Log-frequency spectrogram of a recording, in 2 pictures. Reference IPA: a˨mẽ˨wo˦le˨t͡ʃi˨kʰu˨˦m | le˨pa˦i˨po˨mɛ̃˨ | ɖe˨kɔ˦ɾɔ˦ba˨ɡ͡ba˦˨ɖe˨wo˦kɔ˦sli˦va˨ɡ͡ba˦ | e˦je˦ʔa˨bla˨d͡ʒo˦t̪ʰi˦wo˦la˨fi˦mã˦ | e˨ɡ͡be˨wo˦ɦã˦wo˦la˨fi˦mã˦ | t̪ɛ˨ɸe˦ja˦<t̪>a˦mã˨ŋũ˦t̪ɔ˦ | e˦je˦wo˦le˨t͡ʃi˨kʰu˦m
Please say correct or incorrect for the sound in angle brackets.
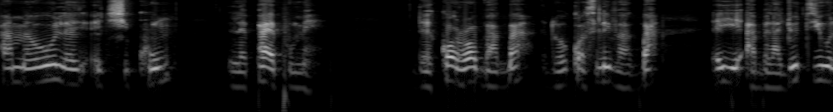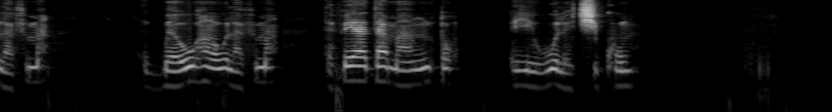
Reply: incorrect: d̪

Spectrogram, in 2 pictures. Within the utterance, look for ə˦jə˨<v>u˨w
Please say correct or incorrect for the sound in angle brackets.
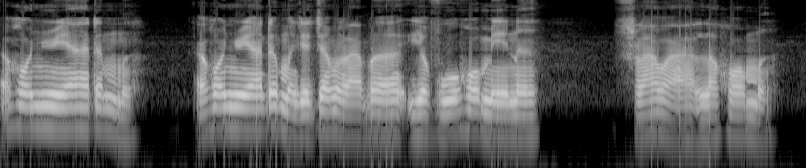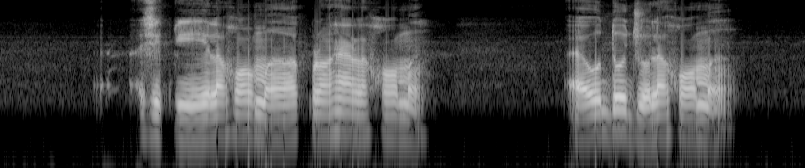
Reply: correct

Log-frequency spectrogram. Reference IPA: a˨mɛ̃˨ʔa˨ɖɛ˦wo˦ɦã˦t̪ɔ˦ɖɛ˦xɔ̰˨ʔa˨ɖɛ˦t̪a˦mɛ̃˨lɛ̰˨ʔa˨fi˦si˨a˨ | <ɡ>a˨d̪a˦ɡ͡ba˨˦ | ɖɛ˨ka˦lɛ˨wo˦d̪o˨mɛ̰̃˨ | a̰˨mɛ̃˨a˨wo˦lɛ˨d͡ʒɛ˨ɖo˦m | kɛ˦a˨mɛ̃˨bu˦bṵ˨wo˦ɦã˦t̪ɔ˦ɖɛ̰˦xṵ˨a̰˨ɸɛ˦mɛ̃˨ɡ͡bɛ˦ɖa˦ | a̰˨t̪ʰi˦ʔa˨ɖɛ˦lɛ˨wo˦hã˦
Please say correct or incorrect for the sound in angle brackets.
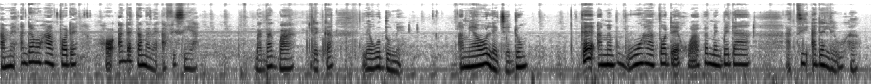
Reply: incorrect: ɡ͡b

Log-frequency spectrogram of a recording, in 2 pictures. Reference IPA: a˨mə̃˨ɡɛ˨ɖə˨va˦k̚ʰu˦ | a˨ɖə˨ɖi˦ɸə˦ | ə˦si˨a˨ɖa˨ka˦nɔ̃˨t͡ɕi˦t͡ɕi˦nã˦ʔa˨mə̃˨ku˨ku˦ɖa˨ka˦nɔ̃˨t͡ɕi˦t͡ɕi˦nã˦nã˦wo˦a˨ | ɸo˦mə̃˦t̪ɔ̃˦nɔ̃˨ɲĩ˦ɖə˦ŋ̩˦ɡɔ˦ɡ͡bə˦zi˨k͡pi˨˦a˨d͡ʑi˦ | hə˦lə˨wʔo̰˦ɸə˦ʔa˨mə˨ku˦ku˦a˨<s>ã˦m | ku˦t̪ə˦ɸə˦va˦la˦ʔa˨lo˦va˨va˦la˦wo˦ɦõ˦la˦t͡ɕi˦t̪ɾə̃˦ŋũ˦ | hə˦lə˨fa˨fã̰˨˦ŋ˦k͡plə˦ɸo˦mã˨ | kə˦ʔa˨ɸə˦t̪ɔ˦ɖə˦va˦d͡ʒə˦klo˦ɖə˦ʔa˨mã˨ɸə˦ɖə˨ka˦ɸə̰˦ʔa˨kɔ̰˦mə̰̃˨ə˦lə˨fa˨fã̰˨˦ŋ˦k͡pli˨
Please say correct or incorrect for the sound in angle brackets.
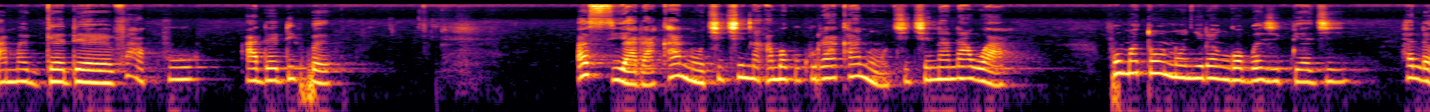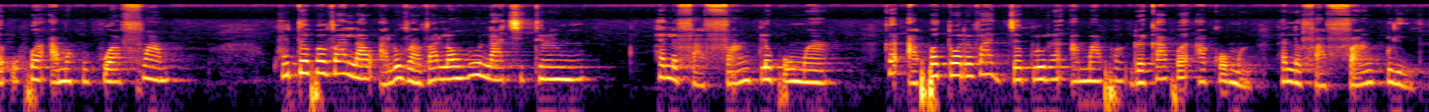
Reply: incorrect: f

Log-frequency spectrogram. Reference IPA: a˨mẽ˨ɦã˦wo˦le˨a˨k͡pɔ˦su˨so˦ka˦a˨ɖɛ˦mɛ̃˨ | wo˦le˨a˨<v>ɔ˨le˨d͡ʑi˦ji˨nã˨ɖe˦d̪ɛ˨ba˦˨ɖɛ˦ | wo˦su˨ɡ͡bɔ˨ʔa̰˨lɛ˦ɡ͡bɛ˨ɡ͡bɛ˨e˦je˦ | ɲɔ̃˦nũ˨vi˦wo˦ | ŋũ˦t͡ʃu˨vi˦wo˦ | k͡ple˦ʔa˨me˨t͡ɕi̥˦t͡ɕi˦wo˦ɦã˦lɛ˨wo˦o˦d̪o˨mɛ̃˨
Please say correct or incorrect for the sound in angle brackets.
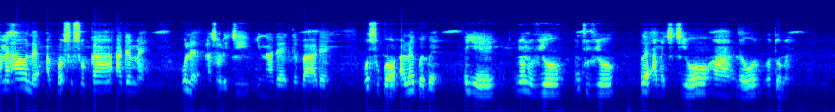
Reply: incorrect: z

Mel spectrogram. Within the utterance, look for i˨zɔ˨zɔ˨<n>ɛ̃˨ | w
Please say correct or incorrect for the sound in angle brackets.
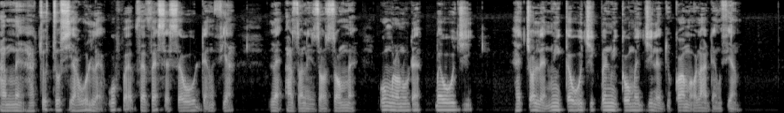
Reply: incorrect: m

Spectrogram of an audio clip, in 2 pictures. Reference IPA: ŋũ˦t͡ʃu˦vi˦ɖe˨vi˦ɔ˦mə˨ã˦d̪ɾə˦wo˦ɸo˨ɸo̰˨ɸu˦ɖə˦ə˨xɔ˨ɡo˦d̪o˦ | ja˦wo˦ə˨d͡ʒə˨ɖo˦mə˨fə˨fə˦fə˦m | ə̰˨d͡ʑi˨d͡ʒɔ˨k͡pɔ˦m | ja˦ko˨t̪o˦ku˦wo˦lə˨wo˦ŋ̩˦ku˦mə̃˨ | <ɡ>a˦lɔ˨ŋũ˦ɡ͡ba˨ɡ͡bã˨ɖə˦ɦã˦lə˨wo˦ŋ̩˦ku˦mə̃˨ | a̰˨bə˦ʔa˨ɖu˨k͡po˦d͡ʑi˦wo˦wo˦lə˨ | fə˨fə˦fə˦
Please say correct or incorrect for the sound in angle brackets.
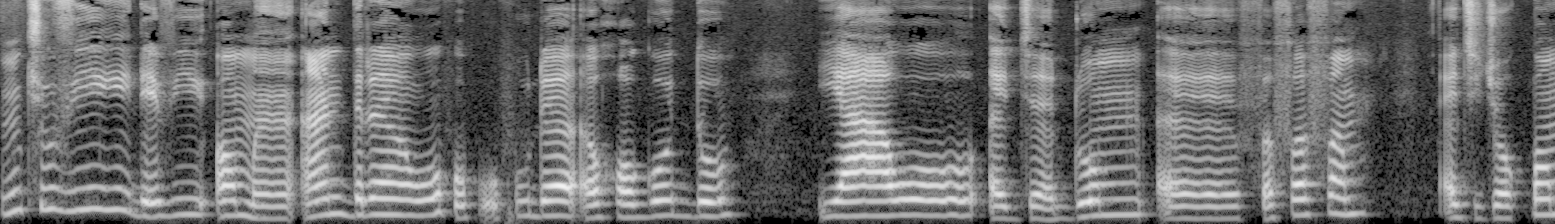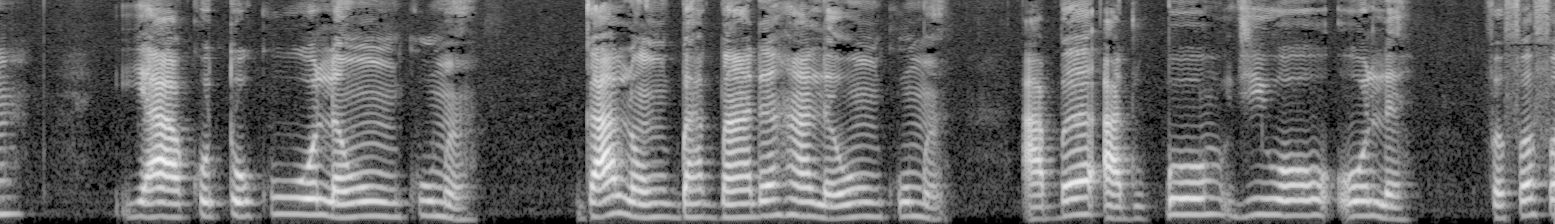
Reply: correct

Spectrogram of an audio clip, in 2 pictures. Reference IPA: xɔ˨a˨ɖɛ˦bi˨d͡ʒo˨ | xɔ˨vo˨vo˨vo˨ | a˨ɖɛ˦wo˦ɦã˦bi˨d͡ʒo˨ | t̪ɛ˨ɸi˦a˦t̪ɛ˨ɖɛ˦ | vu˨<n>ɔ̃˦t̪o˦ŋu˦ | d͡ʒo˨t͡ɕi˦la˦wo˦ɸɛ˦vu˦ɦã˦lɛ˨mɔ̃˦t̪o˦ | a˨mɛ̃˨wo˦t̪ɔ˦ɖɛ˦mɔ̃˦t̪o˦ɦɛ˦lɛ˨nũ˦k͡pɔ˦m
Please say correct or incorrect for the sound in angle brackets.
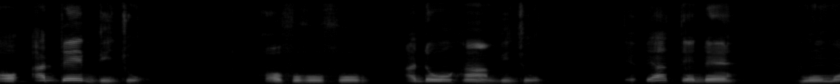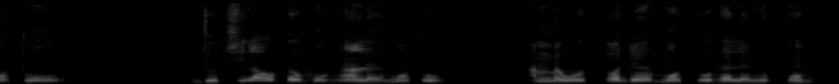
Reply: incorrect: m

